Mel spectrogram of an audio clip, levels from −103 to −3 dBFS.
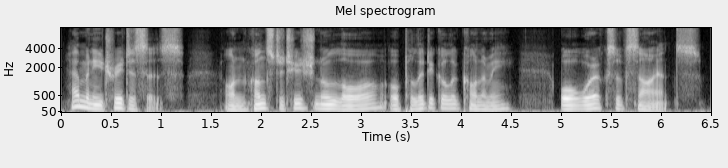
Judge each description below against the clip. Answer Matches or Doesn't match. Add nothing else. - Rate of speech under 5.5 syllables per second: Matches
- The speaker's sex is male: Matches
